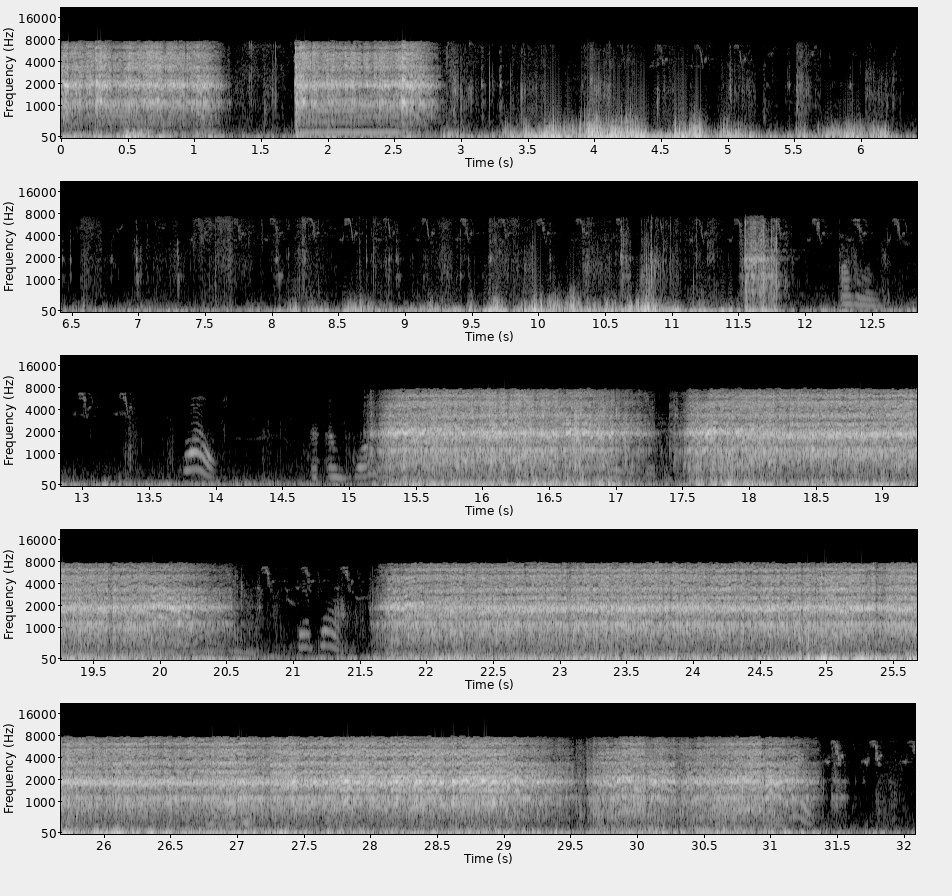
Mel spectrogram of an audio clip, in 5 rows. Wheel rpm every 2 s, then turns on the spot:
210, 120, 0, 0, 0, 0, 0, 40, 130, 200, 50, 210, 230, 220, 90, 80.
none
